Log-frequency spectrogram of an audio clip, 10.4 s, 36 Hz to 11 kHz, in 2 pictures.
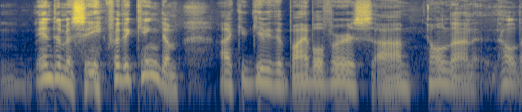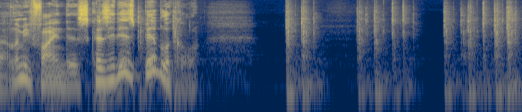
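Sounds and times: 
speech: 0.4s - 7.3s
clicking on a computer keyboard: 8.1s - 10.4s.

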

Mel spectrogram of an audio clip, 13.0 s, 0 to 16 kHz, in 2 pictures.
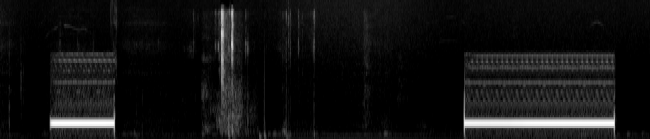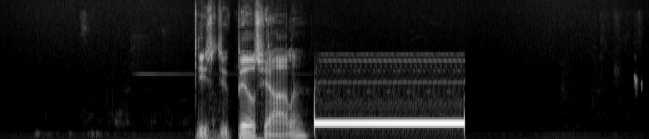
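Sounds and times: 
telephone ringback tone while calling someone back: 4.6s - 6.2s, 9.6s - 11.2s
speech: 8.5s - 9.6s.

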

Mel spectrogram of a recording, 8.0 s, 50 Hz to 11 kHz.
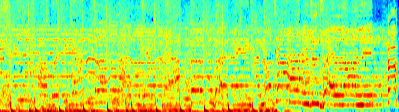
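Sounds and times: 
upbeat pop dance track on a morning radio show: 0.0s - 7.9s.

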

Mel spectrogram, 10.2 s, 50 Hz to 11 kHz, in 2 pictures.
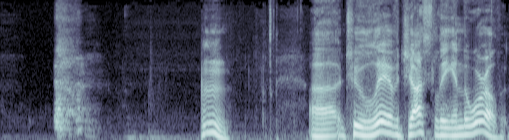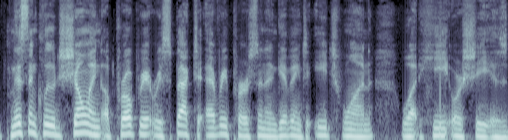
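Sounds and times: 
person clearing throat: 0.5s - 1.1s, 2.0s - 2.4s
speech: 3.1s - 10.1s.

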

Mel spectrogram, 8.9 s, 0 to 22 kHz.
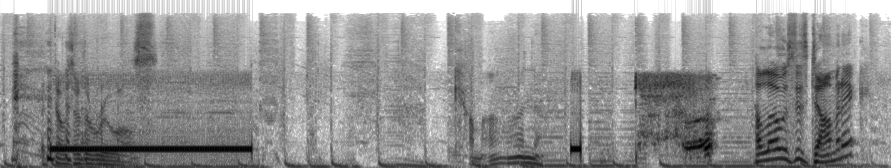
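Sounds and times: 
speech: 0.4s - 1.1s, 7.6s - 8.7s
steady electronic telephone tone: 0.5s - 2.6s.

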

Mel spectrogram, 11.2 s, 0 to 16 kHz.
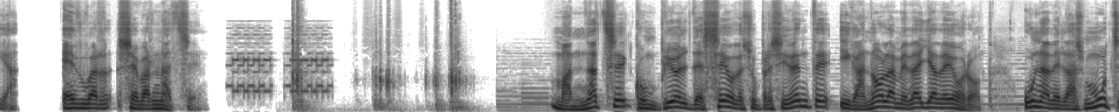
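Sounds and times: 
speech: 0.0s - 2.1s, 5.5s - 11.1s
telephone ringing with a bright electronic trill: 2.3s - 3.4s.

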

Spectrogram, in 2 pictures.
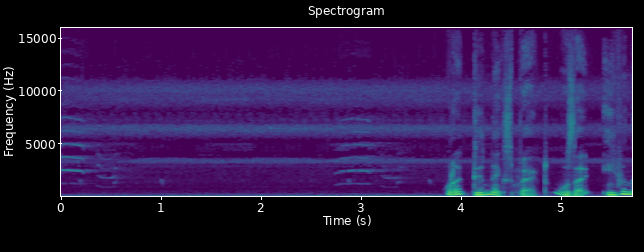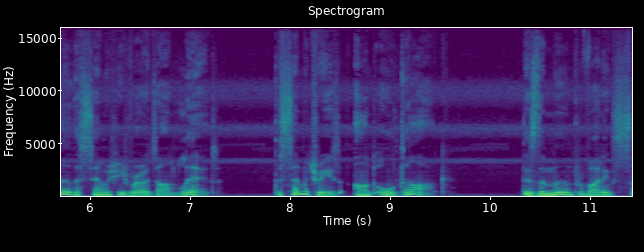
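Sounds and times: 
bird giving harsh calls at night: 0.0s - 0.7s, 2.7s - 5.2s
high buzzing drone of insects outdoors at night: 0.0s - 11.4s
speech: 3.8s - 9.6s, 10.3s - 11.4s.

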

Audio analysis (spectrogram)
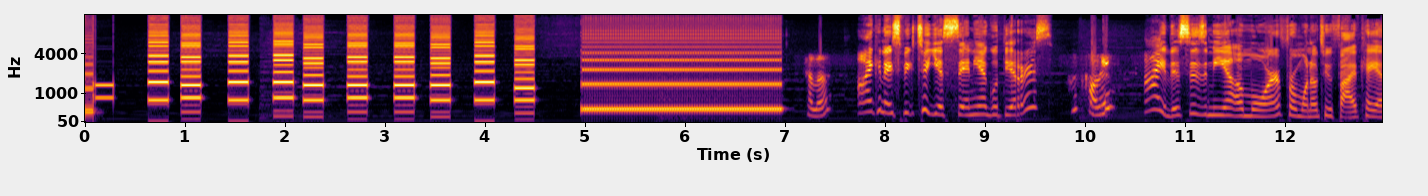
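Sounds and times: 
telephone keypad beeps dialing a number: 0.0s - 7.0s
speech: 8.0s - 12.9s.

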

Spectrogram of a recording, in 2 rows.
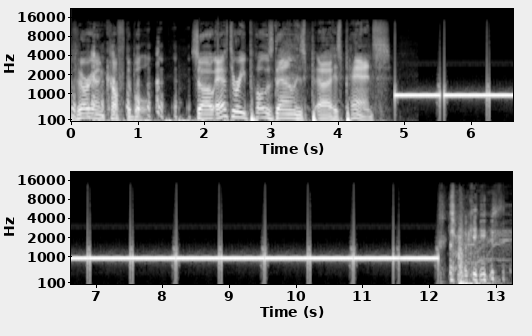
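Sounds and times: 
laughter: 0.0s - 1.8s, 12.2s - 13.2s
speech: 0.0s - 4.8s, 12.2s - 13.2s
censor bleep tone: 4.9s - 12.2s.

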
